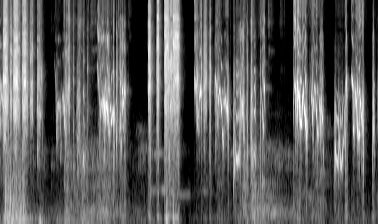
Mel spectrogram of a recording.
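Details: Happy pet budgies chatter in bursts of harsh, buzzy chirps and rapid warbling notes, broken by short silent gaps.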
